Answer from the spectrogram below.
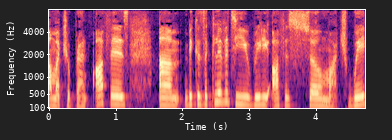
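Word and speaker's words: Aklivity: No, acclivity.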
